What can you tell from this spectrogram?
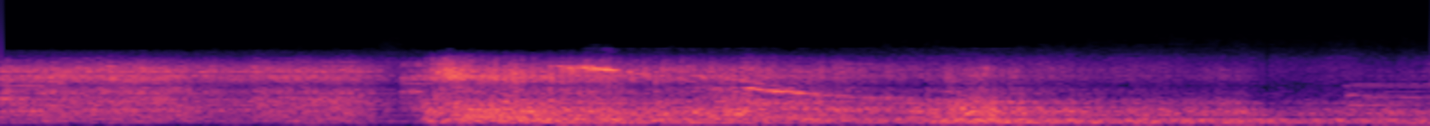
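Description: Radio-drama sound effect of a rocket in flight: a dense rushing noise that dips and swells again about two seconds in, with a whistle sliding down in pitch soon after.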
